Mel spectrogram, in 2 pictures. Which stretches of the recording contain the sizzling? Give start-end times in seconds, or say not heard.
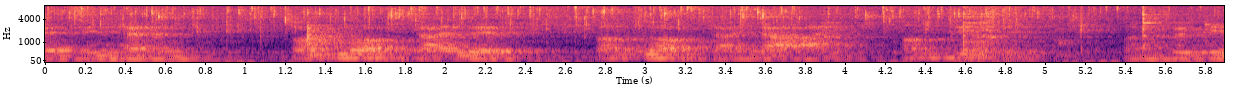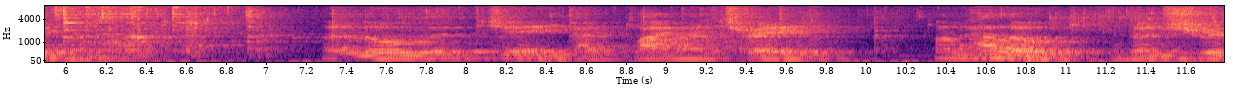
0.0-11.7.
